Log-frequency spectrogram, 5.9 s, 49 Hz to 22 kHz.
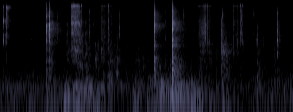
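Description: A 3/8-inch drive ratchet fitted with a T45 Torx bit loosening motorcycle wheel pinch bolts, heard as a series of close, clicky ratcheting bursts with short pauses between strokes.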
